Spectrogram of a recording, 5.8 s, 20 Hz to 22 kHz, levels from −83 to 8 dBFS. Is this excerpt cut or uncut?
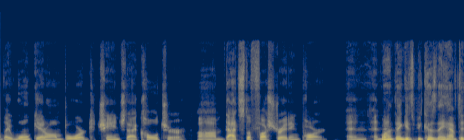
cut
